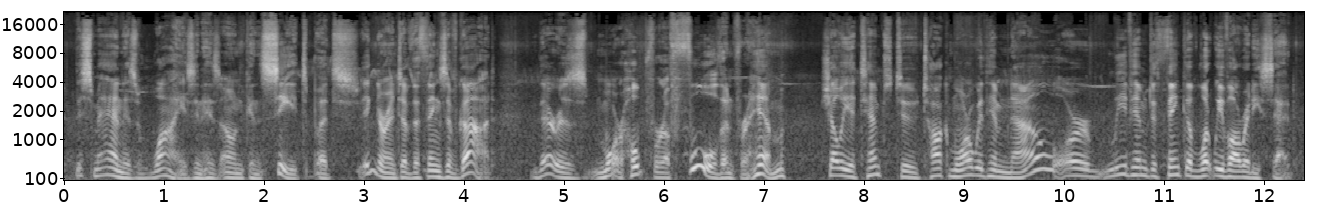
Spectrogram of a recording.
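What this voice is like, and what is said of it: Low, quiet voice. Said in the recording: “In a low voice”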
